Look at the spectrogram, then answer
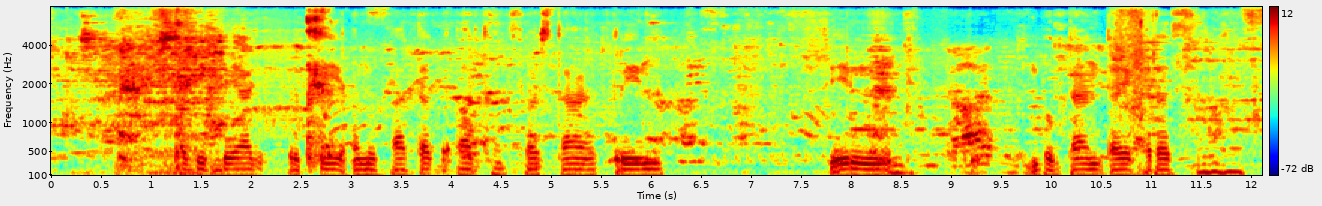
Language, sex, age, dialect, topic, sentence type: Maithili, female, 31-35, Southern/Standard, banking, statement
